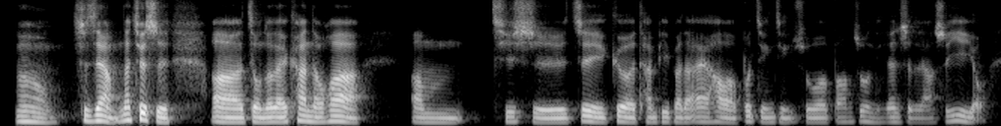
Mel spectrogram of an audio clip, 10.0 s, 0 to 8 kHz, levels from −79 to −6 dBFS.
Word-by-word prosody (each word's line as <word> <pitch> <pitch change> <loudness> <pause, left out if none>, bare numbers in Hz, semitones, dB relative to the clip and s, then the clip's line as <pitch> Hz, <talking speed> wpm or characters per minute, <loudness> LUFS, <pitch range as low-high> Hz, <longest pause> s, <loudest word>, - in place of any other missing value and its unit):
哦， 115 -5 -2 0.2
是 135 - 0
这 140 - +6
样， 120 -6 +5
那 150 - +4
确 150 +2 +6
实， 110 -10 +4 0.4
呃， 105 -2 +6
总 105 +1 +1
的 110 +1 +3
来 110 0 +4
看 135 +3 +2
的 110 -2 +1
话， 115 -5 +4 0.5
嗯， 100 -2 -7 0.3
其 115 - -6
实 100 -4 -1
这 115 +1 0
个 110 -1 0
弹 110 +1 -9
琵 115 +1 -7
琶 110 -1 -6
的 105 - -4
爱 115 +1 -3
好， 110 -3 -3
不 125 - -7
仅 105 -3 -10
仅 100 -2 -12
说 100 0 -9
帮 110 +2 -14
助 120 +2 -11
你 100 -2 -19
认 110 +1 -11
识 110 - -7
了 100 - -15
良 95 0 -14
师 120 +5 -6
益 130 -2 -6
友， 110 - -9
110 Hz, 235 characters per minute, -22 LUFS, 105-120 Hz, 0.5 s, 这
